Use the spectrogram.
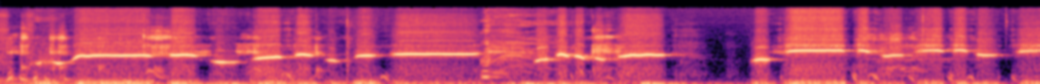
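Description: A curió seed finch whistles a melodic tune in clear, sustained mid-high phrases separated by short pauses, over a low rumbling background.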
